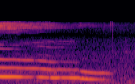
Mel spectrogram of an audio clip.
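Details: Pet dog howling along with dog videos: one long, drawn-out tonal howl that slowly slides downward and fades over nearly three seconds, with bright harmonics.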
